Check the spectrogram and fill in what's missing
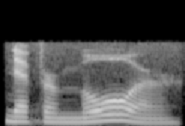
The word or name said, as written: nevermore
